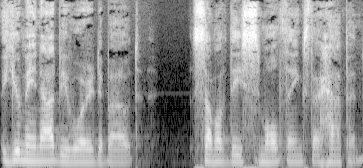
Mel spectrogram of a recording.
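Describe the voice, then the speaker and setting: Somewhat breathy, the voice has a dark, mellow tone in a very clean recording with a silent background. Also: man. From Russia. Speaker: podcast co-host. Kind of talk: casual chat.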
